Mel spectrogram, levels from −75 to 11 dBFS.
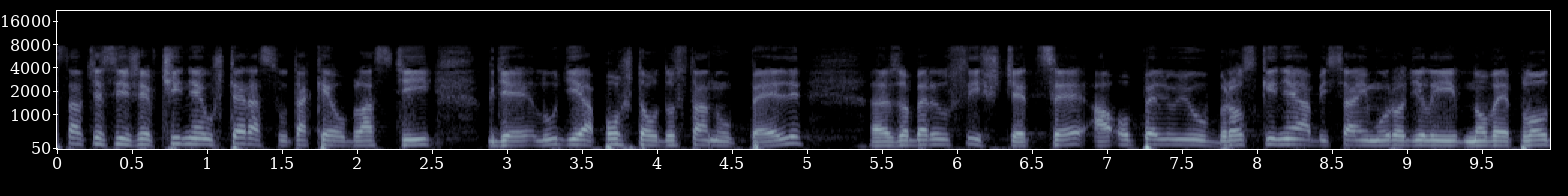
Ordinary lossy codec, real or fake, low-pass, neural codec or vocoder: none; real; none; none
